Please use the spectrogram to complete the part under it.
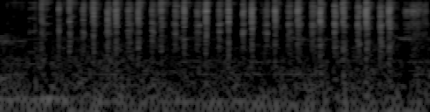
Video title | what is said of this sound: A Home Educator: Beachcombing With Wayne | the surefire way to know if it's alive is to shake it and to listen for the sound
